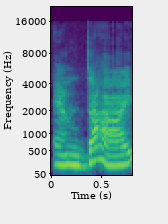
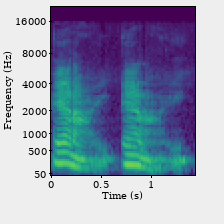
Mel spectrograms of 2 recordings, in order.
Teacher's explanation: Quando eu tenho um N antes, Muitas vezes no inglês americano, esse D acaba não aparecendo. · Shown in: second take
